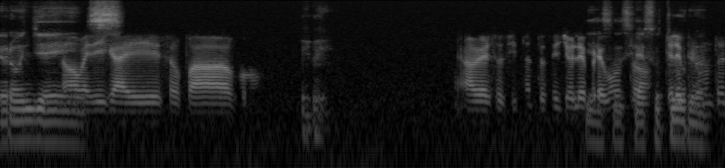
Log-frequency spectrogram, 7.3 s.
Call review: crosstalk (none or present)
present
